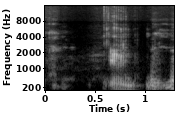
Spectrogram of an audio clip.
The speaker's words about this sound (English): I'm going to isolate that burp and use it later.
